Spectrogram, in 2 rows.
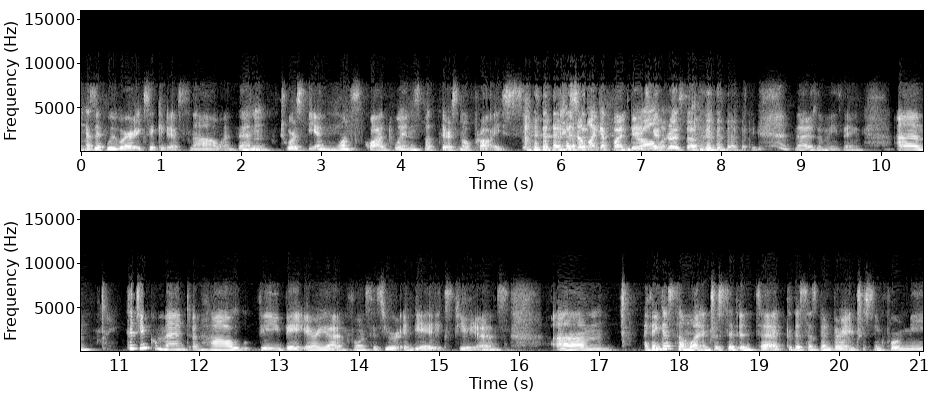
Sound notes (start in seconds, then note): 5.5 laugh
